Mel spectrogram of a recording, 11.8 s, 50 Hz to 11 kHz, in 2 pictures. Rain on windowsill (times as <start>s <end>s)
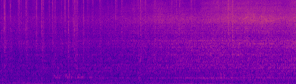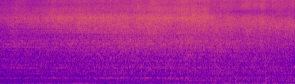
0.0s 7.8s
